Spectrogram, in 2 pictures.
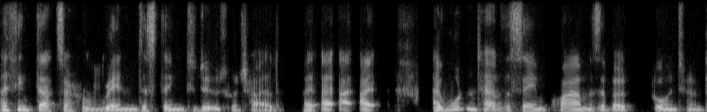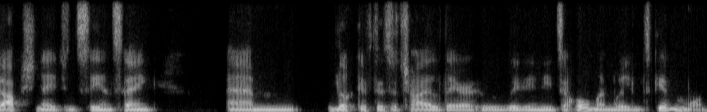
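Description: The voice has a dark, mellow tone and an Irish accent, with lively intonation at a fairly quick pace. The sound is dry and close with no echo, over a quiet background. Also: man. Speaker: podcast host, media editor. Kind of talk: casual chat.

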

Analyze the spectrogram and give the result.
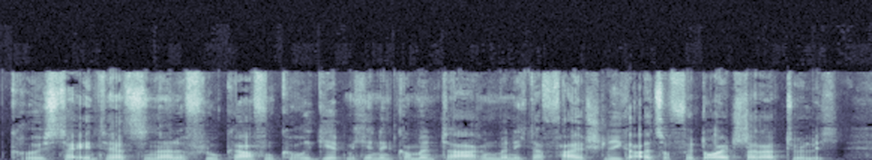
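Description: With a very deep, low pitch and a dark, mellow tone, a man speaks at a fairly quick pace, using lively intonation and vocal fry. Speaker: podcast host, German expat in Taiwan. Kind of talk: angry rant about Germany. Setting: recorded on a phone voice recorder, not studio. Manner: indignant, sarcastic, ranting.

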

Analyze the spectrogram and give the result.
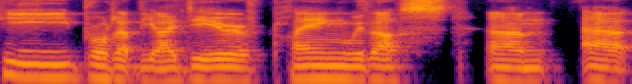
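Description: With a southern English accent, a man speaks at a medium pitch. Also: quiet background. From southern England, Surrey. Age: 30s. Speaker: tabletop game writer. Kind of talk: interview. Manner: halting.

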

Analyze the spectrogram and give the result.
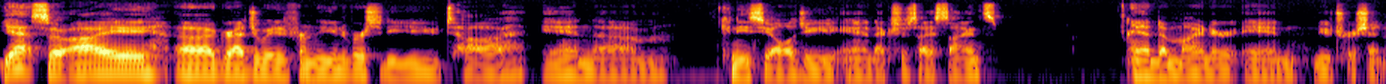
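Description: In an American accent, a man talks at a moderate pace with ordinary pitch variation and a normal speaking voice. The recording is very clean, with a silent background. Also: fairly low pitch for a man. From Colorado (Colorado Springs). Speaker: endurance coach and cyclist. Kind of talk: casual chat.

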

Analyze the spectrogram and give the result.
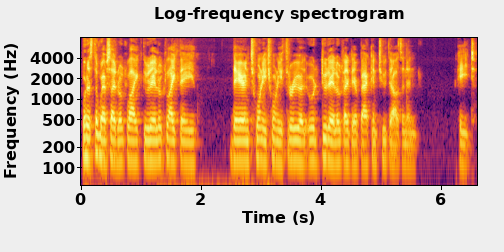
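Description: At a fairly quick pace, a man holds a medium pitch with monotone, flat intonation. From Germany. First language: German. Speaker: marketing specialist. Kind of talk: podcast interview.

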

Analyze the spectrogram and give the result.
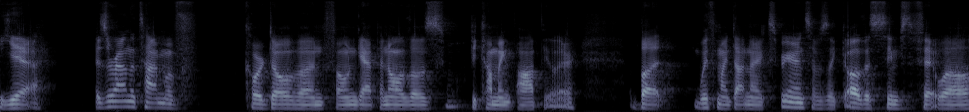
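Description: In a very clean recording with a silent background, a man with an American accent speaks at a moderate pace in a bright, sharp tone, with a medium pitch and ordinary pitch variation. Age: 30s. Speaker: software engineer. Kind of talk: interview.

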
